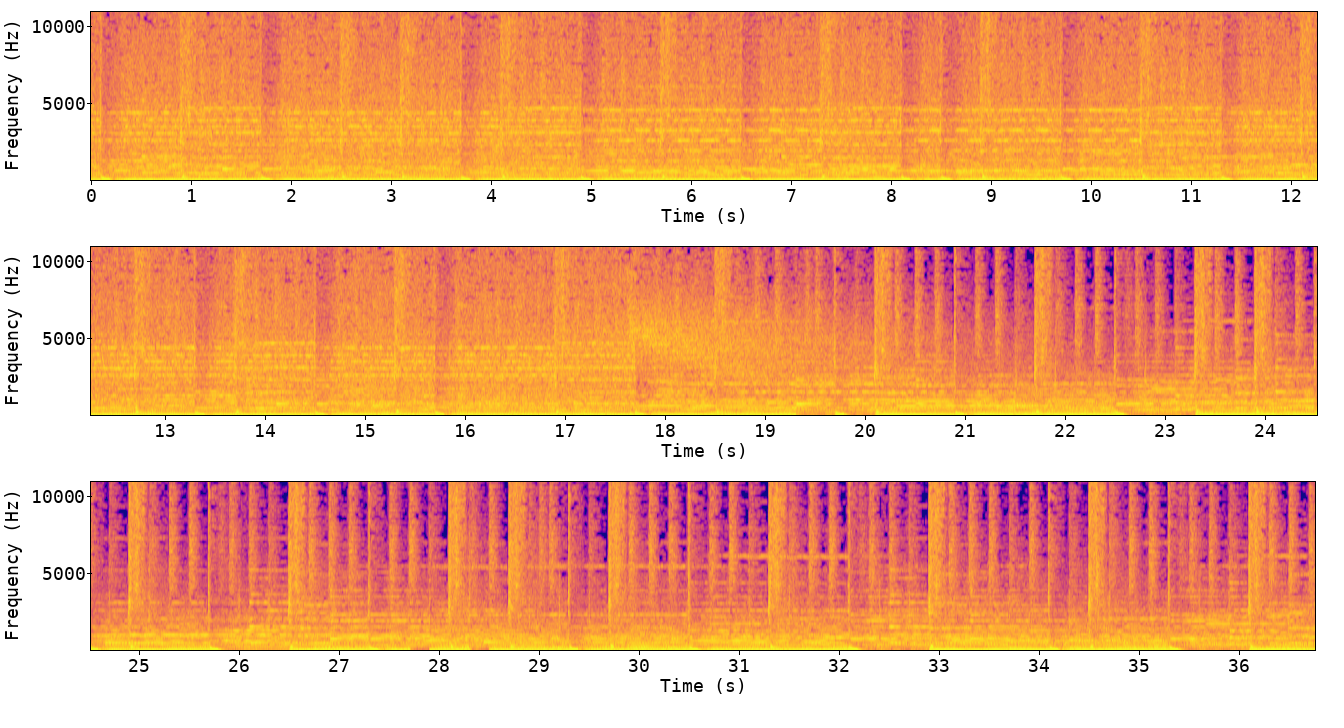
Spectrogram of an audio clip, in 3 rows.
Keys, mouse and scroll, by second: 17.9 j, 19.7 t, 20.3 z, 21.5 F3, 28.7 ü, 33.1 F3, 33.9 alt+middle click, 34.7 alt+middle click, 35.1 alt+middle click.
